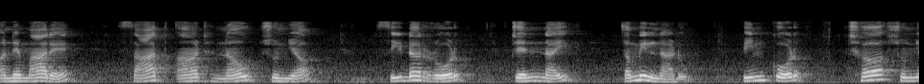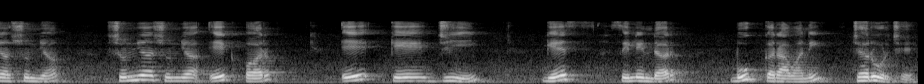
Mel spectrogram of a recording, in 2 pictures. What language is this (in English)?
Gujarati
